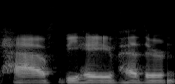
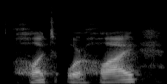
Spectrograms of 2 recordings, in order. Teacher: that little extra constriction you do when you make the H sound that is the hard H but because these are two different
